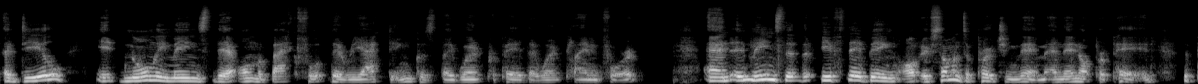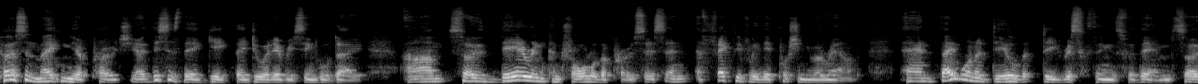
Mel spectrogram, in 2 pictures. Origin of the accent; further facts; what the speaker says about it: Australia; accent: mild Australian; now in United Kingdom; I'm actually an Aussie, born and bred, spent most of my life there, but I've been living in the UK for the last nearly 20 years. So, it's a pretty mild Aussie accent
